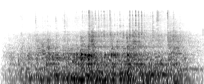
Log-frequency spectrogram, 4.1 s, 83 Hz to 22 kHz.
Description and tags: The sound of a moving metal cart. Recorded with a tape recorder in the library / CRAI Pompeu Fabra University
campus-upf, cart, library, UPF-CS14, wheel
